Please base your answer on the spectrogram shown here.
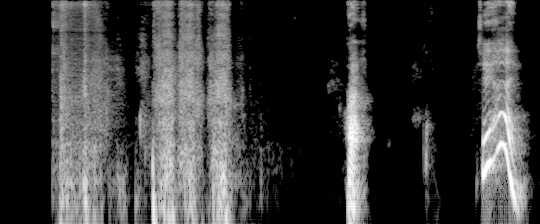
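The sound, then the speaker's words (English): A dog lets out a short bark, then a higher, wavering yelp or whine, following a stretch of a person talking. “That was my dog, Macy. Macy, say hi. Say hi.”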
